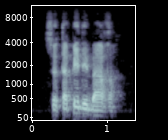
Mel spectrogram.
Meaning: to laugh one's head off
- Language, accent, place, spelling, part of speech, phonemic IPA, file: French, France, Lyon, se taper des barres, verb, /sə ta.pe de baʁ/, LL-Q150 (fra)-se taper des barres.wav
